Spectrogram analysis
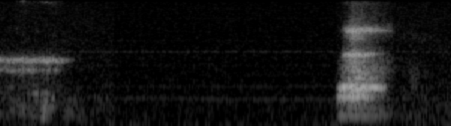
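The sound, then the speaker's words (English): A group breathes in through the nose together, two short audible inhalations separated by a couple of seconds of silence. “So let's breathe in through our nose. And one more.”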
